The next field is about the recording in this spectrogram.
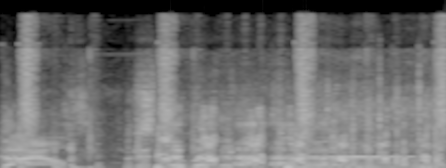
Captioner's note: laughter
